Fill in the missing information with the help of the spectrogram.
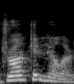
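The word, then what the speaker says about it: Druckenmiller: No, that's the way it's pronounced. Drunken Miller. That's Drunken Miller.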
